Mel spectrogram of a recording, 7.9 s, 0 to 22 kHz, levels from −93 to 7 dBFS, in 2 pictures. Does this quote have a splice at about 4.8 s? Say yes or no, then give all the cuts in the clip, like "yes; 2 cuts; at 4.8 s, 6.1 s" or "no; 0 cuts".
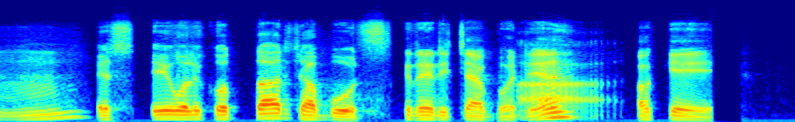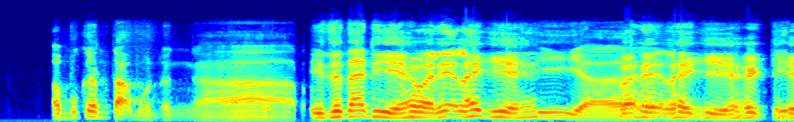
no; 1 cut; at 3.6 s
